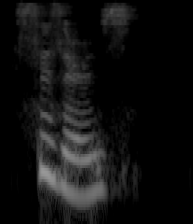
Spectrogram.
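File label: "Scissors", English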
